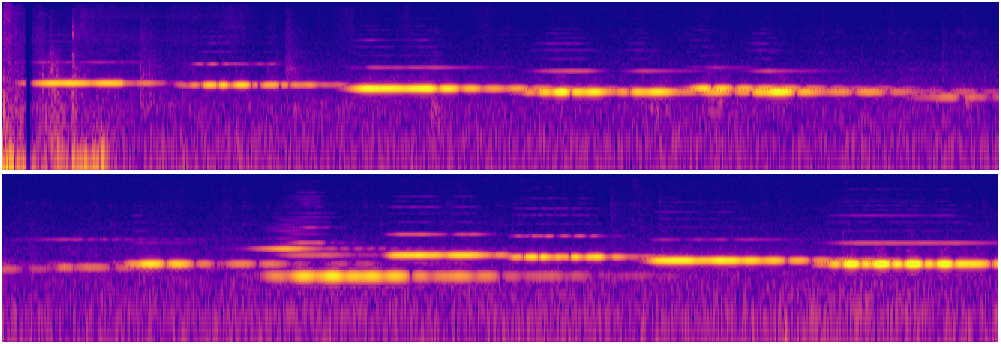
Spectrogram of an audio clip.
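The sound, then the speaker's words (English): A glass harmonica plays a slow, simple one-line melody, each pure, ringing tone sustained and gliding into the next, clear with no voices. “And now let me play a little bit of the actual glass harmonica performance”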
